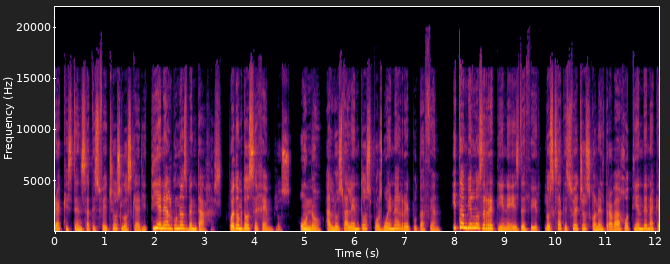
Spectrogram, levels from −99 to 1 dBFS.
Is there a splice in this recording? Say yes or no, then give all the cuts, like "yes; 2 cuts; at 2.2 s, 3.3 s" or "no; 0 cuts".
yes; 6 cuts; at 1.8 s, 3.7 s, 5.4 s, 5.8 s, 6.5 s, 10.0 s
